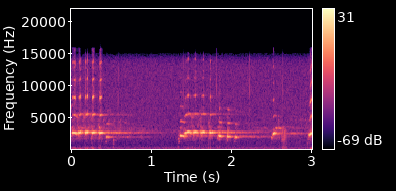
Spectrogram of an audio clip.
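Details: Bald eagle, a female at a nest in Big Bear valley, in the morning: thin, high, stuttering whistled notes in quick runs that fall slightly in pitch, then two single piping notes; faint low thumps behind.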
